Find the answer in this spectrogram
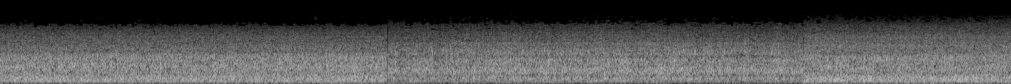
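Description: Rushing water of a rocky mountain stream cascading over stones, a steady noise whose character changes abruptly about four seconds in and again about eight seconds in.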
